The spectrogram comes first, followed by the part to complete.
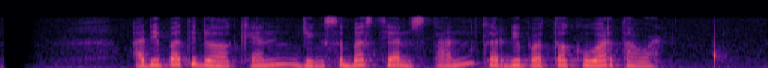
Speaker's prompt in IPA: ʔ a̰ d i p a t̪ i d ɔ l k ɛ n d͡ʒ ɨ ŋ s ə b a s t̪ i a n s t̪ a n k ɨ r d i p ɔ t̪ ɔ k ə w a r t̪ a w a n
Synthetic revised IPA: ʔ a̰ d i p a t̪ i d ɔ l k ɛ n d͡ʒ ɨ ŋ s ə b a s t̪ i a n s t̪ a n k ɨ r d i p ɔ t̪ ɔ k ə w a r t̪ a w a n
